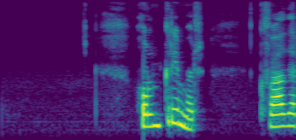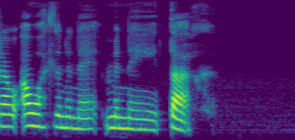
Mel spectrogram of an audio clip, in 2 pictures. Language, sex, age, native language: Icelandic, female, 40-49, Icelandic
